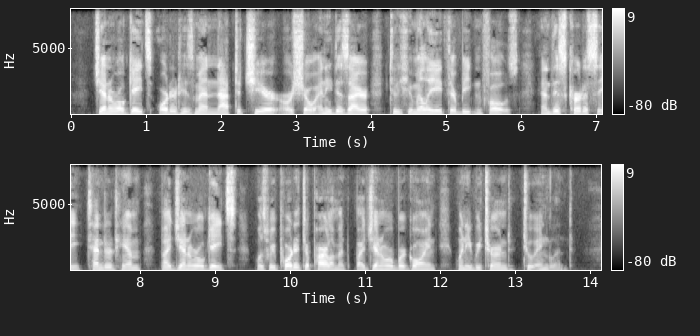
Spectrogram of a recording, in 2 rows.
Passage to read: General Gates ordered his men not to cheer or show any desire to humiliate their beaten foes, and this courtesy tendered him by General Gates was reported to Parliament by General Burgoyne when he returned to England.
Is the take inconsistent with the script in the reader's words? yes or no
no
